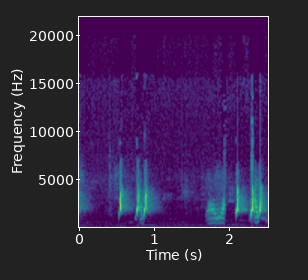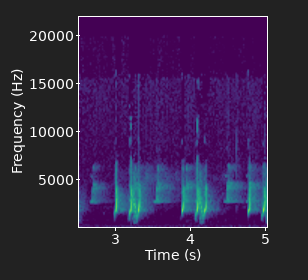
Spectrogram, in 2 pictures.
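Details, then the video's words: Quail, female and male calling: sharp high clustered notes in twos and threes, mixed with short rasping bursts and thin whistles, repeating rapidly. "Female Batair Calling | Male Batair Sounds | Mix Calling| Batair Ki Awaz | Batair Ki lambi Awazay"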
